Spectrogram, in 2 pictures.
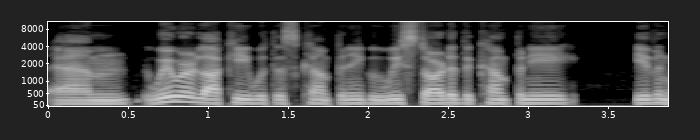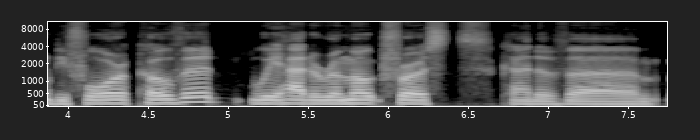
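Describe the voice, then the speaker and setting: A man in his thirties from Israel, a molecular biologist answering questions in a relaxed, thoughtful way. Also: medium pitch, normal speed, clear, resonant tone, no echo, studio quality. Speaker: podcast guest, molecular biologist. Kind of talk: conversational interview.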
